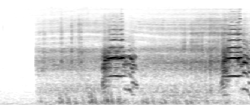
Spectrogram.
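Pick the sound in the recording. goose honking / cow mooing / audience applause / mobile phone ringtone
goose honking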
